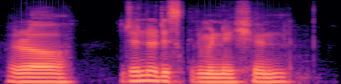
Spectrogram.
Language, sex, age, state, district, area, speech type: Nepali, male, 18-30, West Bengal, Jalpaiguri, rural, spontaneous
